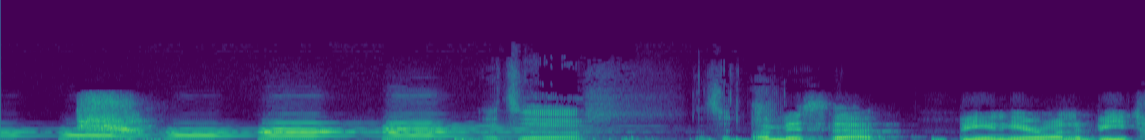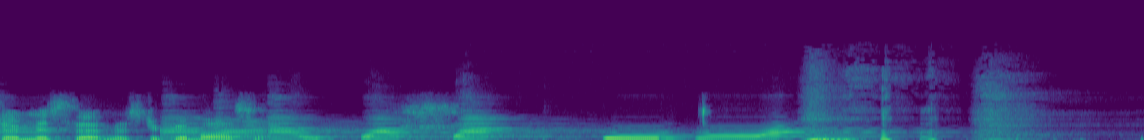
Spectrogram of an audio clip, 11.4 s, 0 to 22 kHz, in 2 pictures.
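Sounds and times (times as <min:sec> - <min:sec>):
car horn beeps: 0:00.0 - 0:02.8
speech: 0:00.4 - 0:00.9, 0:02.3 - 0:08.3
laughter: 0:09.8 - 0:10.8.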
